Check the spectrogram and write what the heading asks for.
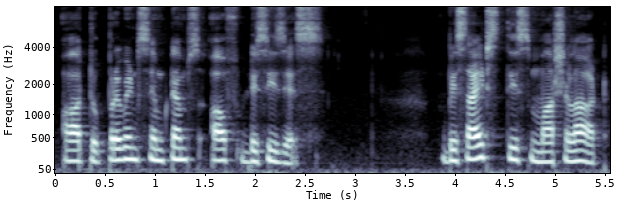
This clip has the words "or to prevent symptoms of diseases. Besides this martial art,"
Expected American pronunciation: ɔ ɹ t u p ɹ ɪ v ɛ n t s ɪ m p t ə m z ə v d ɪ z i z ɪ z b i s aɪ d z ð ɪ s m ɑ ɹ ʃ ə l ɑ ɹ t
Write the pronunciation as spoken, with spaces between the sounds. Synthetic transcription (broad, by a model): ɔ ɹ t u p ɹ ɪ v ɛ n t s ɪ m p t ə m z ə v d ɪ s i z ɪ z b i s aɪ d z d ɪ s m ɑ ɹ ʃ ə l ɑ ɹ t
